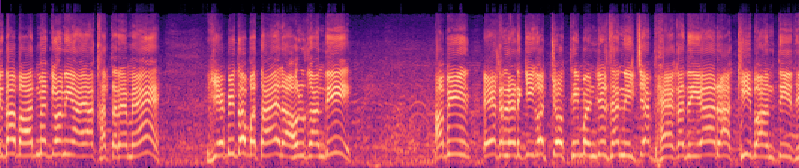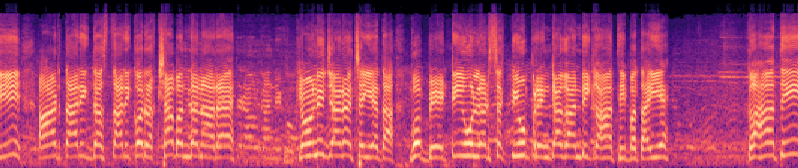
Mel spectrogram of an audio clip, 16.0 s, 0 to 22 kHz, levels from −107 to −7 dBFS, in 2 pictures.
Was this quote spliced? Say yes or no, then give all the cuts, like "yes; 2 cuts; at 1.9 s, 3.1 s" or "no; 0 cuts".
no; 0 cuts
